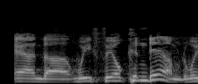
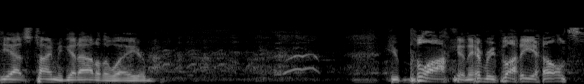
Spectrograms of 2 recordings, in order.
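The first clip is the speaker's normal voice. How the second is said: put-on muttering under breath; 3 semitones lower than usual. Retelling what their mother said about a churchgoer, under her breath. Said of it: "mother would say under her breath".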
